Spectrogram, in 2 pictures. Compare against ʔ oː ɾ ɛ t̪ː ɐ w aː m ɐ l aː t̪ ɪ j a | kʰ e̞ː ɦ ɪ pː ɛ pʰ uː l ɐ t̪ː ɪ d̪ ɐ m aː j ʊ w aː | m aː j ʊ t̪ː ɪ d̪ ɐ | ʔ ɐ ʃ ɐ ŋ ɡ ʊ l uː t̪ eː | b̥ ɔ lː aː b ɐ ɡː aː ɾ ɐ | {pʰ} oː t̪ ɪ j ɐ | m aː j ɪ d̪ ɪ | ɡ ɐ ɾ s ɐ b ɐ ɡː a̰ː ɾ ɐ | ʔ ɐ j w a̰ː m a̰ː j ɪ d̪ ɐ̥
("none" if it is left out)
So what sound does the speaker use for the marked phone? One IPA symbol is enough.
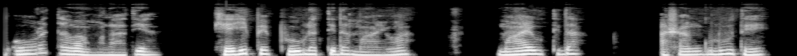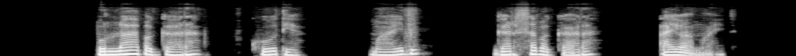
kʰ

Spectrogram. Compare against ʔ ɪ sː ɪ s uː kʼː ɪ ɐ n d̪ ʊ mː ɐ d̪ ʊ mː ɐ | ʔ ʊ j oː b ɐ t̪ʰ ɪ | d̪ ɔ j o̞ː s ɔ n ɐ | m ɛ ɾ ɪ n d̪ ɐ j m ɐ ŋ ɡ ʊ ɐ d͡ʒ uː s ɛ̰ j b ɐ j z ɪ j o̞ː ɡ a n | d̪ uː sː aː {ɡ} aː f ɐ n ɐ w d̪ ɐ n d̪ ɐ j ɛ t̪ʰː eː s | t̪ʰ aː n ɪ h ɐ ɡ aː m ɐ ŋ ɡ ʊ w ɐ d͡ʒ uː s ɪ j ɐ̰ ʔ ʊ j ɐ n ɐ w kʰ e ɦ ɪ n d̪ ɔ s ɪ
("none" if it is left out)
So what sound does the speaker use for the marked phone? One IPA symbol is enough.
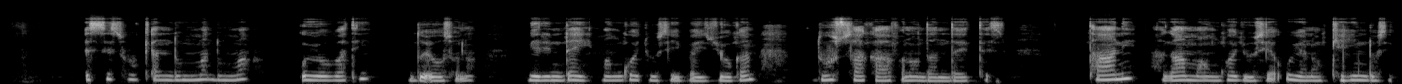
k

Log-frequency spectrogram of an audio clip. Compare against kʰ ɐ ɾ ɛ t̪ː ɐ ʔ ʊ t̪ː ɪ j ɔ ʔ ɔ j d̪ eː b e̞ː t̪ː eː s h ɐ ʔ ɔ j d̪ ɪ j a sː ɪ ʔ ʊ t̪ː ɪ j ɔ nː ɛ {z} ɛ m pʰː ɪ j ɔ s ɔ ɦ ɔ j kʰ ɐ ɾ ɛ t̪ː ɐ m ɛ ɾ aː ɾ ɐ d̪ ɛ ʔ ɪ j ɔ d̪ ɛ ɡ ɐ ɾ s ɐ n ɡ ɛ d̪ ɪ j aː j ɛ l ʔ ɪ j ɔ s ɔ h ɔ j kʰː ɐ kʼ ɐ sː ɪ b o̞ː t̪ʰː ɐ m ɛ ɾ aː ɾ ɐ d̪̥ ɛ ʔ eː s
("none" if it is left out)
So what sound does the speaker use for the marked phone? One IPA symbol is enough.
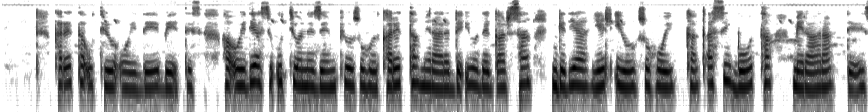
z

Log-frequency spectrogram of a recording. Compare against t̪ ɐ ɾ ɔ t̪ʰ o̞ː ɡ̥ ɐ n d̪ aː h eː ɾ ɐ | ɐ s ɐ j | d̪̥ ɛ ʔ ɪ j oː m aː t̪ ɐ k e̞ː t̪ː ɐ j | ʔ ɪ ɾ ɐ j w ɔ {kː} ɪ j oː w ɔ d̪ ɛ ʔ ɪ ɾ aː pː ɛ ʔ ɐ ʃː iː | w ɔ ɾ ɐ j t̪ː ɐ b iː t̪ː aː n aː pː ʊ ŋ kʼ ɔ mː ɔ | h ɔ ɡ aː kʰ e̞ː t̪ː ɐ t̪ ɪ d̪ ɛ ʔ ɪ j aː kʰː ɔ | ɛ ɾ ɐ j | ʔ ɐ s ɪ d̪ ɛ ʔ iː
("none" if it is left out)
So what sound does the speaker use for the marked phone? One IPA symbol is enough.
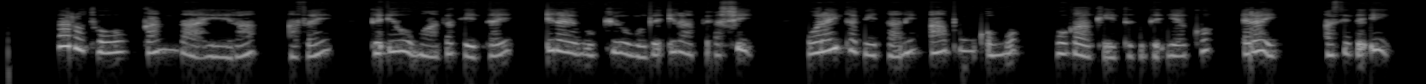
kː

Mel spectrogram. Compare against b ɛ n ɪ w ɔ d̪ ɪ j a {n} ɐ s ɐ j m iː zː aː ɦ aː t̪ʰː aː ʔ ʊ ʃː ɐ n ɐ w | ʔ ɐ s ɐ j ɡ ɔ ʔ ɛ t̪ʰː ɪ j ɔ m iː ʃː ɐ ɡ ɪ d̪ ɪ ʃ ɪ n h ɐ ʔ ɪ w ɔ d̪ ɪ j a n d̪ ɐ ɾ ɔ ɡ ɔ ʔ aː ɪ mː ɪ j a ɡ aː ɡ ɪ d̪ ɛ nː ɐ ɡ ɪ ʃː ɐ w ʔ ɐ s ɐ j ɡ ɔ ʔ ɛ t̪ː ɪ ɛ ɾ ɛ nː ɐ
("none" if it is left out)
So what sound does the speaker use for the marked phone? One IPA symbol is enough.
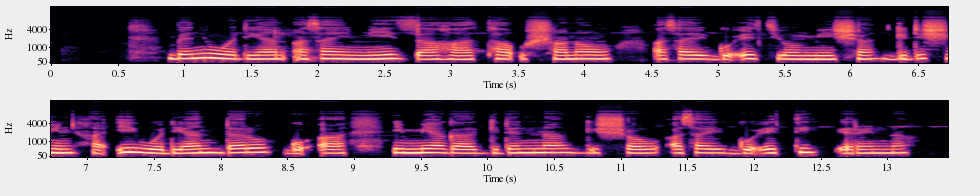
n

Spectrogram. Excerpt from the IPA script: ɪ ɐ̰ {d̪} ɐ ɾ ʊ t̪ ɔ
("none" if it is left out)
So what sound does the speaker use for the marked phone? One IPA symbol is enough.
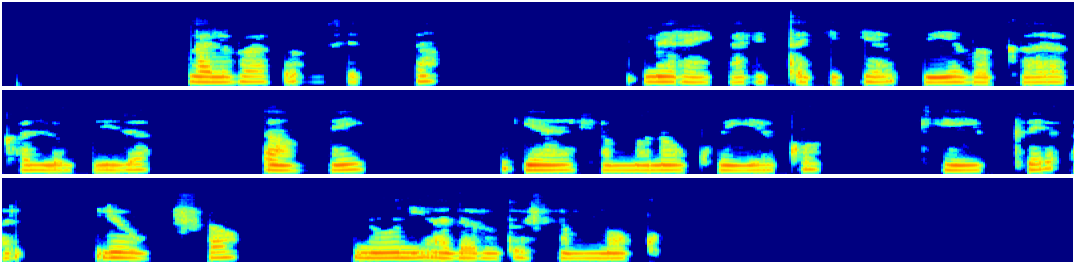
d̪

